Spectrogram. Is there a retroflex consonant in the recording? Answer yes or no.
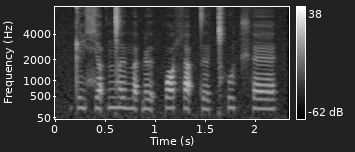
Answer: yes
